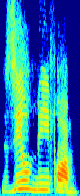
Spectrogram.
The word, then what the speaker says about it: uniform: Uniform, uniform, uniform nó có trọng âm rồi, đúng không? Vì vậy trọng âm sẽ rơi vào âm diu, vị trí thứ nhất.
